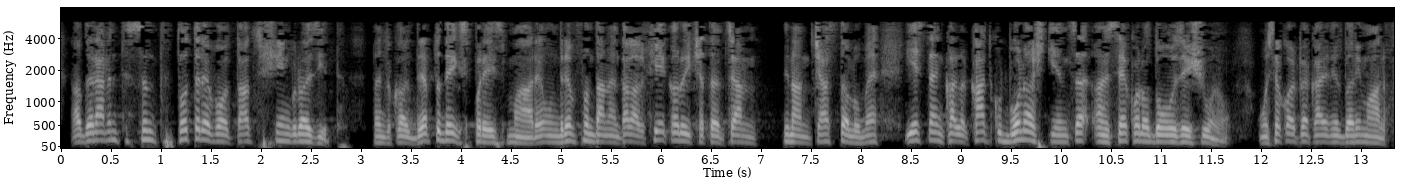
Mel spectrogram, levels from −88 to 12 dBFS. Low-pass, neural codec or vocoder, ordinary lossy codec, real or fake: 7.2 kHz; codec, 16 kHz, 2 kbps, X-Codec, HuBERT features, trained on balanced general audio; MP3, 24 kbps; fake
